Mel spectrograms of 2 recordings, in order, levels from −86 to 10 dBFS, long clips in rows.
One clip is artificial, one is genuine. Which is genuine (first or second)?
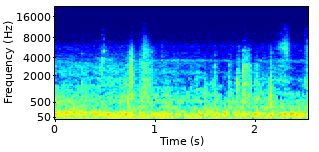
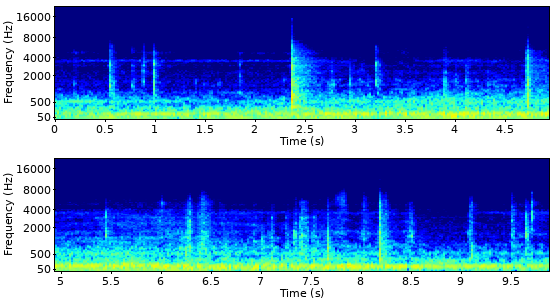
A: first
